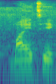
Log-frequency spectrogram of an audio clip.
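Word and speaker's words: maitake: Some types of mushrooms are, cordyceps, reishi, lion's mane, my take or me take it, she take or she take it, whichever you want to pronounce it, portobello, which has an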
